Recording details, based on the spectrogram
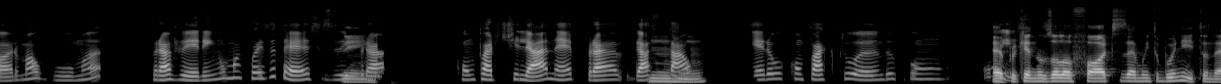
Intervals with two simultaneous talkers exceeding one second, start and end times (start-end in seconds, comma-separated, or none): none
